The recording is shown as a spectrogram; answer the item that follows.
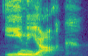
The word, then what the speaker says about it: ENIAC: uh e-n-i-a-c it's the electronic numerical but it's pronounced enoch just like enoch like nokian magic um two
